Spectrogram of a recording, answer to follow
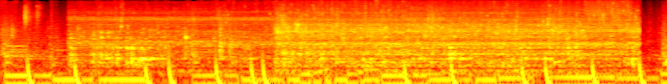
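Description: Bathroom sink tap running into a soapy basin of clothes being hand-washed. The flow gets louder about four seconds in and stops abruptly just before the end.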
